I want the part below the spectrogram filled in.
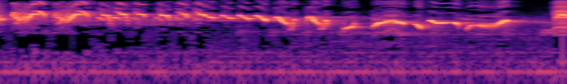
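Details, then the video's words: Oriental magpie-robin song that starts with a high, tumbling jumble of twitters. It settles into looping whistled slurs that dip and rise, over a faint low hum. "Kacer pasti nyamber dan gacor klo dengar ini"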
